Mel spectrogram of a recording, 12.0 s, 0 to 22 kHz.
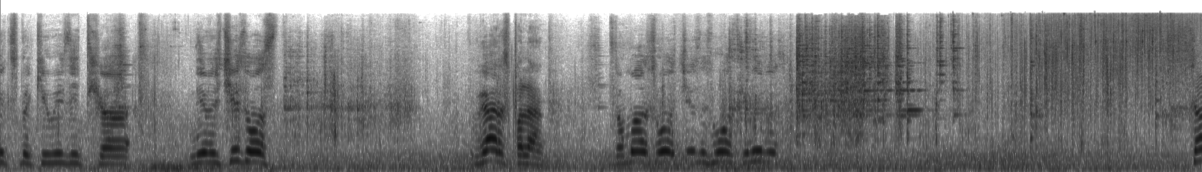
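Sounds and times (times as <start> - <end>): gravel and stones sliding: 1.0 - 12.0.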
